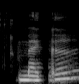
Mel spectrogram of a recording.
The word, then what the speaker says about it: Mega: uh I choose um mega is that how you say it yes my name is Mega I use a she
